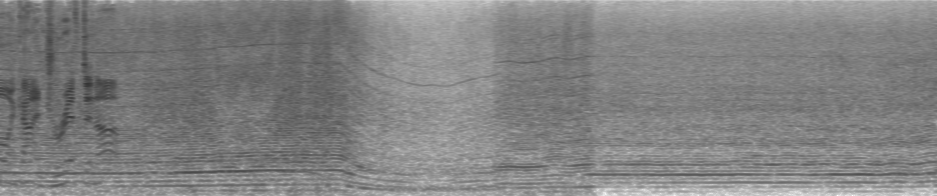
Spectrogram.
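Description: Dirt-track race cars roaring around a racetrack, engines droning and swelling as they pass in a pack, the pitch dipping briefly mid-run before climbing again, steady and fairly loud throughout.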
